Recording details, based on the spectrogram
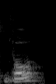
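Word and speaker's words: वह: pronounced as ye, and vaha and ve are still both pronounced as vo, and that can be confusing when I'm talking about them.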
